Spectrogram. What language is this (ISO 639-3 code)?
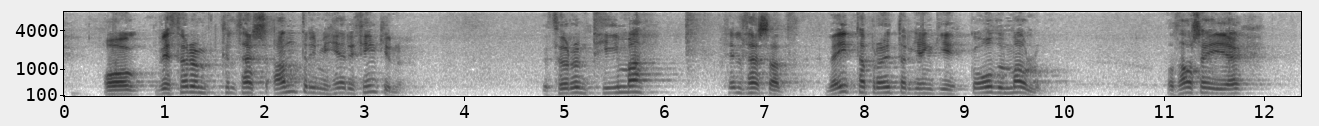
isl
